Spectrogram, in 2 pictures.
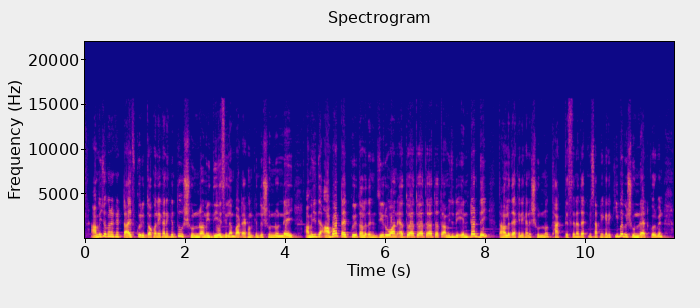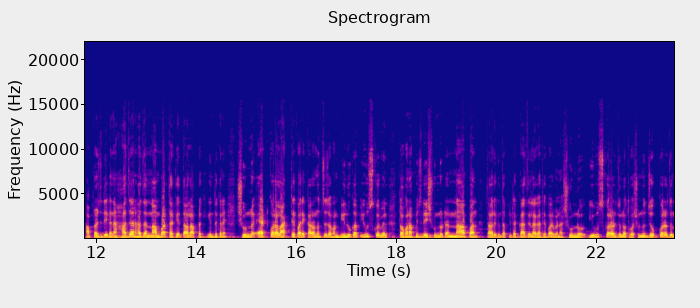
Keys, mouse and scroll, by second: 1.5 click, 1.7 click, 3.1 click, 4.2 Delete, 4.2 Up, 4.5 Delete, 5.0 Down, 7.7 Return.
